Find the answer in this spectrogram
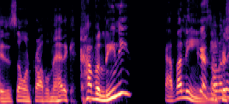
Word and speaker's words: Cavallini: to this because I don't know how to pronounce his last name. I was gonna say, is it someone problematic? Cavallini.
